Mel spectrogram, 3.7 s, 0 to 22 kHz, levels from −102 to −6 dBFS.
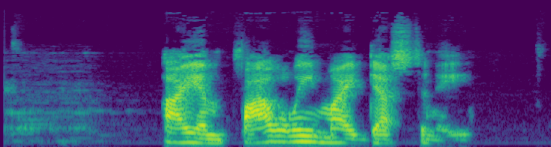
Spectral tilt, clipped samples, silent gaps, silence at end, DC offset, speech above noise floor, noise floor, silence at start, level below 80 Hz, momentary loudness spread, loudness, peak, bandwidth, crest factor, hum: -5 dB/octave; under 0.1%; none; 0.55 s; under 0.1%; 46 dB; -63 dBFS; 1.1 s; -64 dBFS; 16 LU; -17 LUFS; 0 dBFS; 13 kHz; 18 dB; none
